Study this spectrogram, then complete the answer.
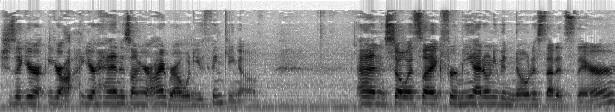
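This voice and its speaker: A woman's voice with very wide pitch swings and vocal fry. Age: 20s. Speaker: insurance worker sharing mental health story. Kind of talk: personal testimony.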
